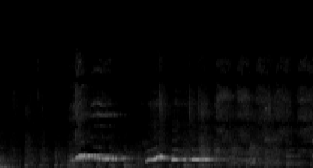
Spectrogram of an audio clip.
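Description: African grey parrot giving two whistled notes about a second apart, each sliding quickly up and then held a little lower before fading.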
